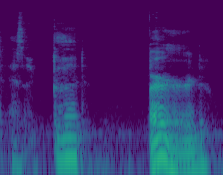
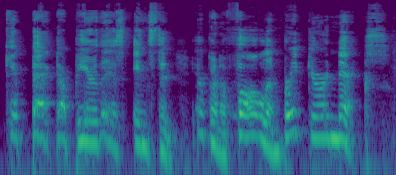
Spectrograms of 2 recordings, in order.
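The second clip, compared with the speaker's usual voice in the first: higher, louder scolding; mother bird yelling at babies; 12 semitones higher, 9 dB louder than usual. A narrator's reading. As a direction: scold the chicks sharply from the nest.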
